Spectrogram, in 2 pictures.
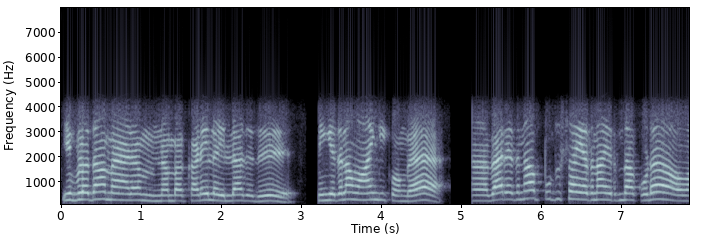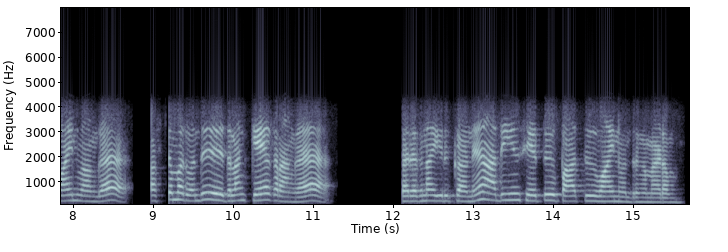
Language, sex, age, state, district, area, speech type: Tamil, female, 60+, Tamil Nadu, Viluppuram, rural, conversation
